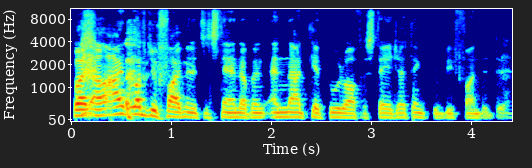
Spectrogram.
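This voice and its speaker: An older man, a guest musician, telling stories in an animated, profane, punchy way and acting out the voices. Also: medium pitch, fast, gravelly, dry recording, studio quality. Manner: profane, punchy storyteller who acts out voices. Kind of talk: animated storytelling.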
